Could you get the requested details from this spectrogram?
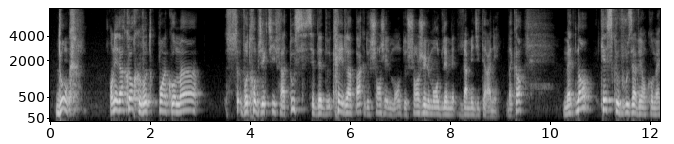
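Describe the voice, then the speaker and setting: A man with a Moroccan French accent teaching an online workshop to startup founders over a video call, lively and questioning, with frequent restarts. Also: mid-range voice. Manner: lively, asks the group for agreement often, many restarts; says he is a gamer. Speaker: startup trainer. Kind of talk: online training lecture. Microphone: computer mic on a video call.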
